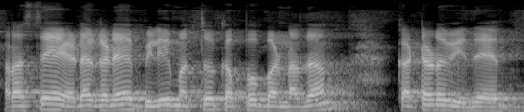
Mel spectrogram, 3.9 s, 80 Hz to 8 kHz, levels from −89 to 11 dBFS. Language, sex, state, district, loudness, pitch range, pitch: Kannada, male, Karnataka, Bangalore, -17 LUFS, 120-140 Hz, 130 Hz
